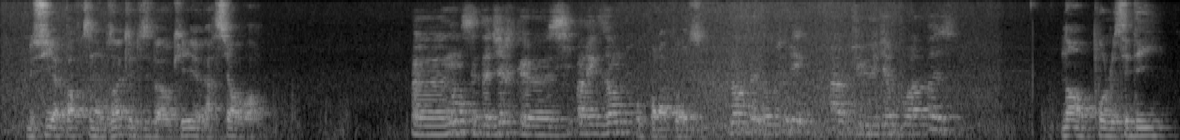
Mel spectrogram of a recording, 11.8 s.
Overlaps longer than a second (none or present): none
